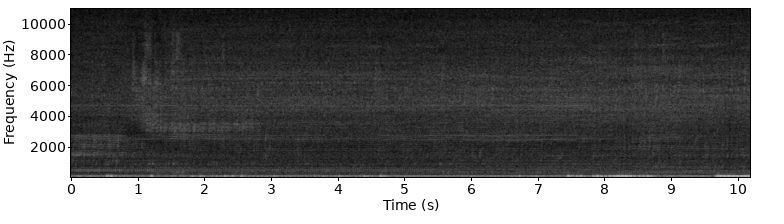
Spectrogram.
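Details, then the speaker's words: 1995 Mustang GTS V8, engine bay, after replacing the faulty idle air control valve that caused erratic idle: deep, even burble holding steady idle with no hunting or surging, a couple of brief louder swells; normal idle. "She's purring now. I'm gonna step back away and talk about it. The car runs great. I changed the idle air control. It's very steady."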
